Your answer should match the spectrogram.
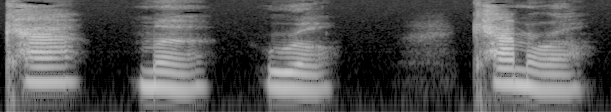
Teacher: camera 中间的呃这个音也可以省略 · IPA: [ˈkæm(ə)rə]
